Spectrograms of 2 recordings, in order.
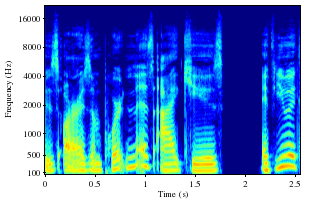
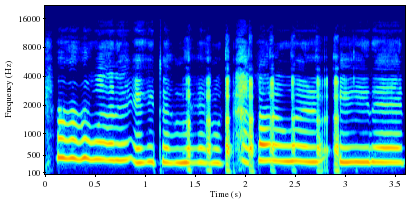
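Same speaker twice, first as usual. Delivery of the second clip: mock, very high, tearful sobbing crying voice; 14 semitones higher than usual. Retelling a brother's refusal to eat: imitating someone crying.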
